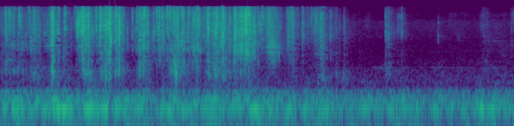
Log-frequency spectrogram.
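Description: Thin clear plastic wrap crinkling and tearing as a stack of trading cards is pulled out of it by hand: a dense crackle for about three seconds, then only a few faint rustles.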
